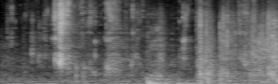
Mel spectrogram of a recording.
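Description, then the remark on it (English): Crisp crunching as corn tortilla chips, made with real corn masa flour and hand fried, are bitten and chewed, with a sharp bite early on followed by repeated irregular crunches and chewing sounds, no talking. “It says they're made with real corn masa flour.”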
